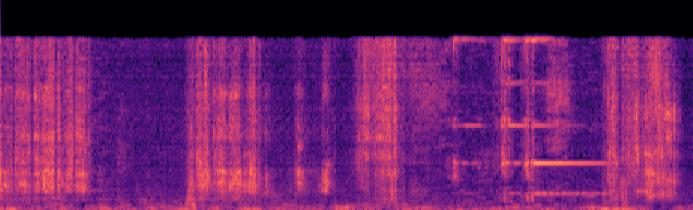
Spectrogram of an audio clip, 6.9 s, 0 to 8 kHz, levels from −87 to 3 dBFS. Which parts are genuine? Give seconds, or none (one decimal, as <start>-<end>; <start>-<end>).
0.4-1.1; 4.4-6.1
